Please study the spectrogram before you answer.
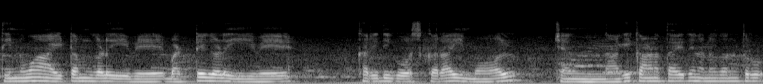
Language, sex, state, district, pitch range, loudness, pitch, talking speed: Kannada, male, Karnataka, Raichur, 130-155 Hz, -16 LUFS, 145 Hz, 100 wpm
